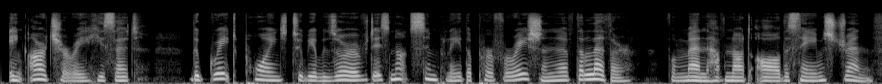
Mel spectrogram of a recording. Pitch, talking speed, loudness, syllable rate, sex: 190 Hz, 175 wpm, -19 LUFS, 4.4 syllables/s, female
